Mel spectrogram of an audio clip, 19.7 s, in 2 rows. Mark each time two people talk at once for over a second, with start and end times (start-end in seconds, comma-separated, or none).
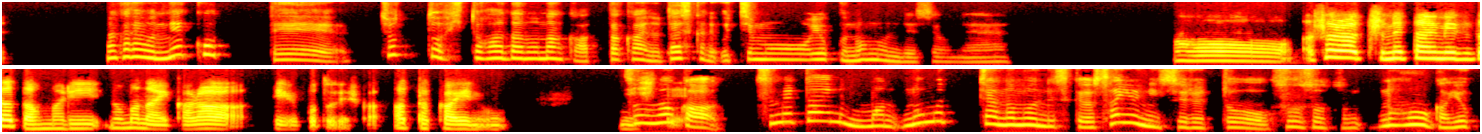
none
